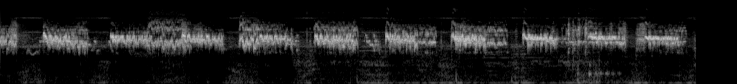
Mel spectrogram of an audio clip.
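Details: Baby lovebirds being fed: bursts of harsh, buzzy, high-pitched begging calls, each lasting about half a second, repeated in a row with short gaps, loud and close.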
